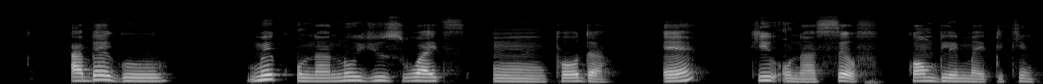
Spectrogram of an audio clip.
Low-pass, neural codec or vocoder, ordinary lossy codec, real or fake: 9.9 kHz; none; none; real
